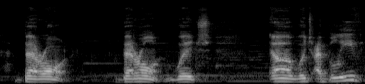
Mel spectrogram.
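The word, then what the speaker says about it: Baronne: baron de floor i don't know why people pronounce this baronet but it's literally pronounced baron berron which which i believe is french for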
